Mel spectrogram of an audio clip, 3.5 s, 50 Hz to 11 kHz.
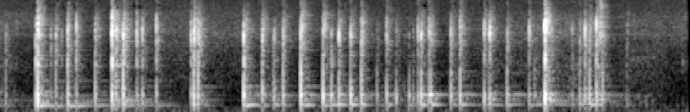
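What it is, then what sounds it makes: Thin metal sheet, tapped. Fingertips and nails tap quickly and irregularly on a flat, thin, rectangular brushed-silver metal sheet, roughly letter size, held upright. Each tap is a short, bright click with a faint metallic ring near 430 Hz and a lower hum, and the ring dies away almost at once.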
